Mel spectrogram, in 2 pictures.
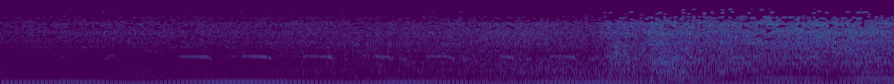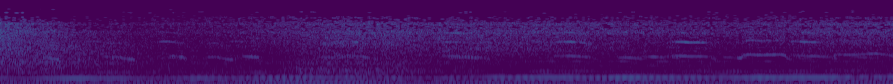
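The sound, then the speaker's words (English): Gentle tide waves ebb and flow on a shore. A couple of soft, broad surges of wash rise and fall over a steady low droning hum. “The gentle ebb and flow of the tide, in and out.”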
